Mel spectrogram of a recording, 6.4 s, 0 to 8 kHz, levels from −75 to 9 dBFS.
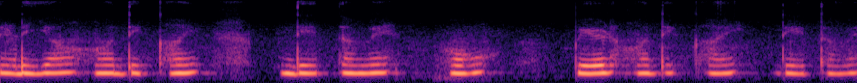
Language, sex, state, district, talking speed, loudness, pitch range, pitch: Chhattisgarhi, female, Chhattisgarh, Sukma, 100 wpm, -17 LUFS, 250-265 Hz, 255 Hz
